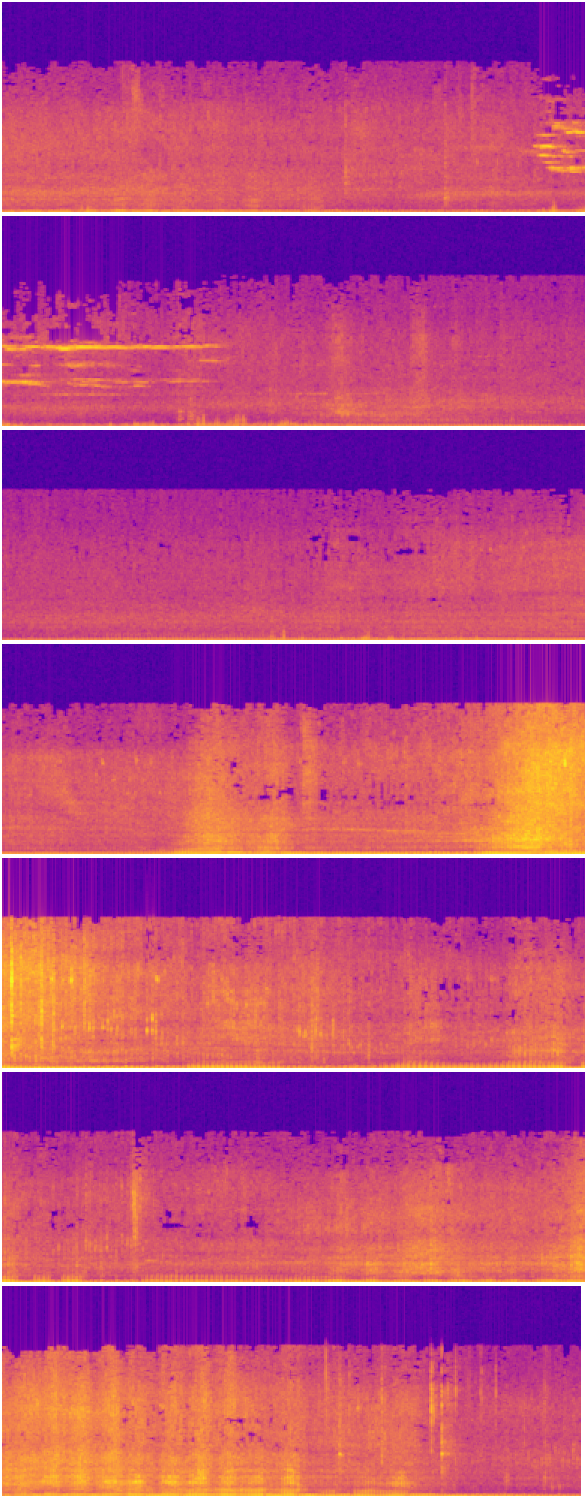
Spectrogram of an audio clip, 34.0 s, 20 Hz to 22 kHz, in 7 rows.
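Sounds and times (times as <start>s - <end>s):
quad engine running and revving: 0.0s - 4.1s, 10.4s - 33.9s.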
